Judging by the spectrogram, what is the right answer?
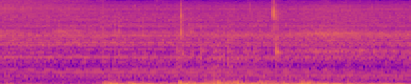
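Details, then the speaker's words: Secondhand bench grinder, coasting after switch-off: a smooth steady hum with soft throbbing continues without rattle or grind; it spins down longer than the smaller grinder, so the bearings are good. "so turn this off you can see how good the bearings are on it it's still going almost full speed that lasted longer with no power going to it"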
